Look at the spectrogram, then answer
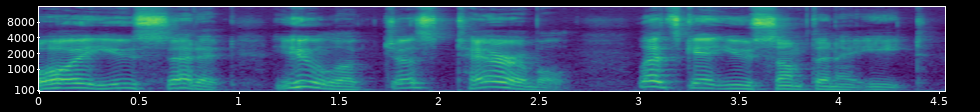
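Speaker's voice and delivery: plain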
